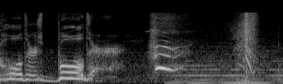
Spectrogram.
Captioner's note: sigh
